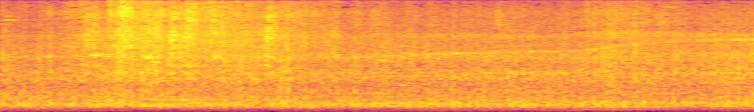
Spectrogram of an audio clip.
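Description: UD Nissan heavy truck's turbo diesel engine running as the truck moves slowly, heard from inside the cab, with a few rattles in the first few seconds. A faint turbo whistle rises slightly about five to six seconds in.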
